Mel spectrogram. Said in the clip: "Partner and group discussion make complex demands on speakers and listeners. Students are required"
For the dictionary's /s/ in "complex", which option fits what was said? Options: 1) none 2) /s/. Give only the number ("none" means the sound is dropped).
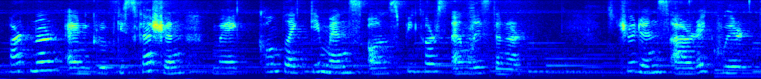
1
